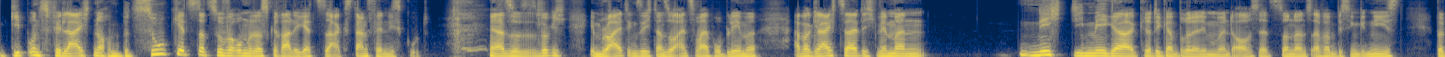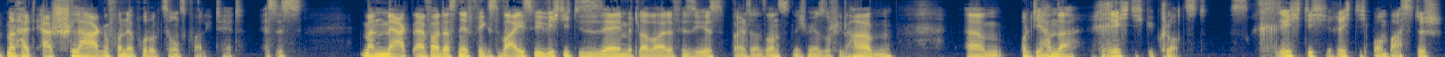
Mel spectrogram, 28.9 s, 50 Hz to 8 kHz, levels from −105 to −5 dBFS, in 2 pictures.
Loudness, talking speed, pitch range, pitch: -19 LUFS, 185 wpm, 100-125 Hz, 115 Hz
